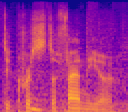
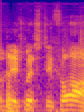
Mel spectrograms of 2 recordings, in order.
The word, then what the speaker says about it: Di Cristofano: Oh, It I says that- added an I in there. Why did I do that? Oh, fucking stupid dyslexia. Lorenzo Di Cristofano.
